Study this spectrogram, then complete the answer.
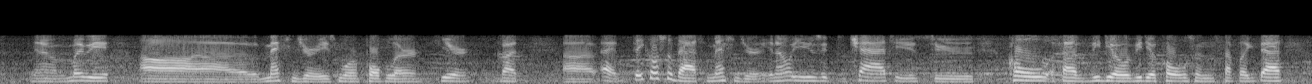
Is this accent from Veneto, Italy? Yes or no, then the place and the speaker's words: yes; Venice, Veneto, Italy; English is a second language; I come from Venice originally in Italy, Venezia.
